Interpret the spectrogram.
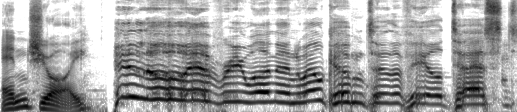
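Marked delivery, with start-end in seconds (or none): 1.1-5.2 put-on very high, soft elderly woman voice. Opening the field test for everyone, old woman voice. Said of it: "Does that sound like an old woman".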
